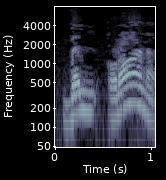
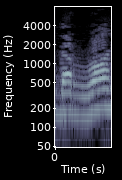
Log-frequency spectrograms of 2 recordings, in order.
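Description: First: There is a short pause between the words. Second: The words run together with no pause. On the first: "أن يعلم السامع أن بل أداة، ورانا فعل مستقل عنها" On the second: "لو وصلنا لتعين علينا أن نقول"

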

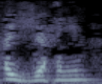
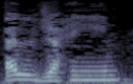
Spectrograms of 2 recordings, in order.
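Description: First: The L blends into a doubled first consonant. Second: The L is clearly pronounced before the consonant. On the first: The speaker calls it wrong. "هذا لا يصح" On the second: The speaker calls it right. "الفصحى"

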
